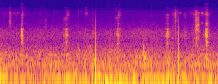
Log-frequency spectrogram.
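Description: Faint scratching of a small metal sculpting tool dragged across modelling clay in short, irregular strokes.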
